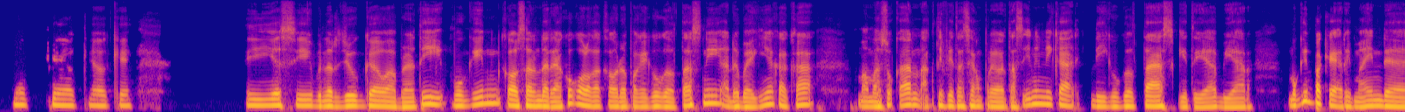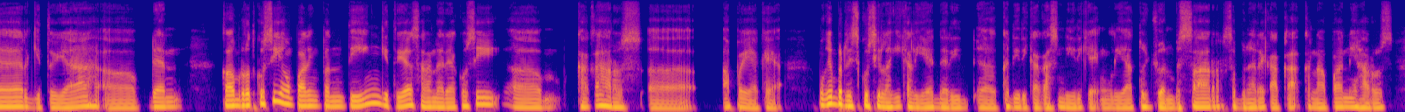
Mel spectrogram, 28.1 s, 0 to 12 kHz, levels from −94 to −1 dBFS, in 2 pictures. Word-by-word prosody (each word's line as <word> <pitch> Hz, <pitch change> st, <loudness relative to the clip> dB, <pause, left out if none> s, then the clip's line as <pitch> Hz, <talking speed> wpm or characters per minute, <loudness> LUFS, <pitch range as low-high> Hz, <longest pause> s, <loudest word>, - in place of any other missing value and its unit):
Oke 150 Hz, 0 st, -3 dB
oke 135 Hz, +2 st, -9 dB
oke. 130 Hz, +1 st, -5 dB, 1.2 s
Iya 140 Hz, +1 st, +4 dB
sih 135 Hz, +2 st, -1 dB
bener 125 Hz, -1 st, +3 dB
juga. 125 Hz, +1 st, +3 dB
Wah 115 Hz, -, +4 dB
berarti 160 Hz, +11 st, +2 dB
mungkin 150 Hz, +8 st, +1 dB
kalau 135 Hz, -8 st, +3 dB
saran 125 Hz, -1 st, +4 dB
dari 110 Hz, -2 st, +4 dB
aku 180 Hz, +10 st, -1 dB
kalau 140 Hz, -6 st, +5 dB
Kakak 115 Hz, -1 st, +1 dB
udah -, -, -3 dB
pakai 110 Hz, -1 st, -1 dB
Google 115 Hz, -1 st, +2 dB
Task 135 Hz, -, +1 dB
nih 185 Hz, 0 st, +2 dB
ada 115 Hz, -7 st, 0 dB
baiknya 115 Hz, +9 st, +1 dB
Kakak 140 Hz, +5 st, 0 dB, 0.4 s
memasukkan 115 Hz, +6 st, +1 dB
aktivitas 120 Hz, -1 st, 0 dB
yang 120 Hz, -3 st, +1 dB
prioritas 110 Hz, -2 st, +1 dB
ini 170 Hz, +4 st, +3 dB
nih, 165 Hz, -2 st, +1 dB
Kak, 135 Hz, -4 st, +2 dB, 0.2 s
di 120 Hz, -2 st, 0 dB
Google 115 Hz, +1 st, +1 dB
Task 120 Hz, -1 st, +2 dB
gitu 105 Hz, -1 st, -1 dB
ya 105 Hz, +2 st, +1 dB
biar 105 Hz, -1 st, -1 dB, 0.4 s
mungkin 205 Hz, -, +1 dB
pakai 135 Hz, -10 st, +3 dB
reminder 115 Hz, -1 st, +3 dB
gitu 95 Hz, 0 st, -7 dB
ya, 105 Hz, +7 st, 0 dB
eee, 85 Hz, +1 st, -5 dB, 0.2 s
dan 105 Hz, -1 st, 0 dB, 0.5 s
kalau 130 Hz, 0 st, +5 dB
menurutku 140 Hz, +5 st, +3 dB
sih 235 Hz, +7 st, +2 dB
yang 170 Hz, -3 st, +2 dB
paling 125 Hz, -2 st, +2 dB
penting 125 Hz, +9 st, 0 dB
gitu 125 Hz, -3 st, 0 dB
ya, 140 Hz, -, +4 dB
saran 105 Hz, -3 st, 0 dB
dari 100 Hz, 0 st, 0 dB
aku 120 Hz, +4 st, -1 dB
sih, 165 Hz, +4 st, -2 dB
eee, 95 Hz, -, -4 dB, 0.4 s
Kakak 110 Hz, +3 st, -3 dB
harus, 95 Hz, -4 st, -3 dB
eee, 80 Hz, -3 st, -6 dB, 0.4 s
apa -, -, -4 dB
ya, 85 Hz, -3 st, -3 dB
kayak 85 Hz, -1 st, -6 dB, 0.4 s
mungkin 165 Hz, +3 st, +5 dB
berdiskusi 125 Hz, -4 st, +3 dB
lagi 105 Hz, 0 st, 0 dB
kali 95 Hz, -4 st, -1 dB
ya 95 Hz, -, +1 dB
dari 90 Hz, -1 st, -3 dB
eee, 85 Hz, -2 st, -6 dB
ke 100 Hz, -, -5 dB
diri 95 Hz, -3 st, -3 dB
Kakak 85 Hz, -1 st, -3 dB
sendiri 90 Hz, 0 st, -3 dB
kayak 90 Hz, -2 st, -7 dB
ngelihat 90 Hz, 0 st, -4 dB
tujuan 95 Hz, -4 st, 0 dB
besar 100 Hz, +4 st, -1 dB
sebenarnya 90 Hz, -3 st, -3 dB
Kakak 90 Hz, +3 st, -5 dB
kenapa 90 Hz, 0 st, -3 dB
nih 105 Hz, 0 st, 0 dB
harus 95 Hz, +1 st, -3 dB
115 Hz, 175 wpm, -22 LUFS, 100-130 Hz, 1.2 s, kalau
